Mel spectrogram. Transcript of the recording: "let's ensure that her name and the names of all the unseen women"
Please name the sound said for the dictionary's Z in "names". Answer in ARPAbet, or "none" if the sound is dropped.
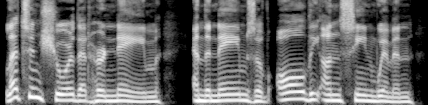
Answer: Z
